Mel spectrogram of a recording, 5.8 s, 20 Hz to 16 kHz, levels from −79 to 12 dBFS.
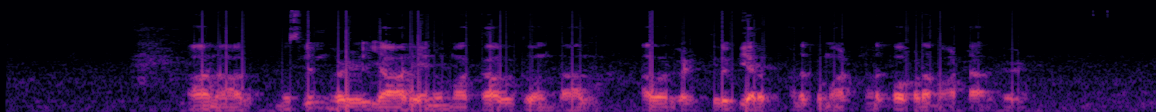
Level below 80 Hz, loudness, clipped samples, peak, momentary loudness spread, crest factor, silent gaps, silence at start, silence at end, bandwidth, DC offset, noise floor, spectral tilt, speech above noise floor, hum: -52 dBFS; -26 LUFS; under 0.1%; -8 dBFS; 10 LU; 18 dB; none; 0.7 s; 0.65 s; 11.5 kHz; under 0.1%; -56 dBFS; -6 dB/octave; 31 dB; none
